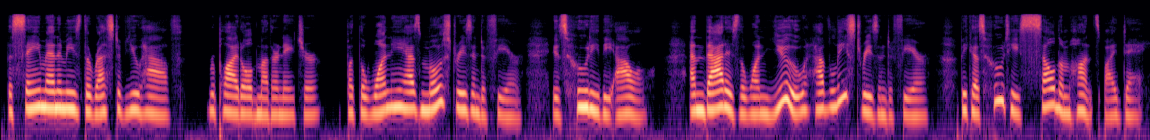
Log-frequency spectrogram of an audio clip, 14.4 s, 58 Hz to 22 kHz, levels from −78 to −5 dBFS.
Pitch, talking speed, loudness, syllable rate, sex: 195 Hz, 175 wpm, -20 LUFS, 4.6 syllables/s, female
